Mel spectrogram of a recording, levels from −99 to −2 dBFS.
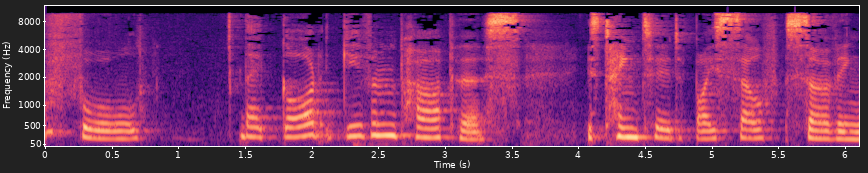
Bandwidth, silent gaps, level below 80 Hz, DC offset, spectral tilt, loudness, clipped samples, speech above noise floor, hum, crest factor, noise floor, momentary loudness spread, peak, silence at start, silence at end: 10.5 kHz; none; -62 dBFS; under 0.1%; -2.5 dB/octave; -16 LUFS; under 0.1%; 36 dB; none; 18 dB; -54 dBFS; 13 LU; 0 dBFS; 0 s; 0 s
